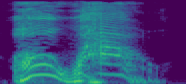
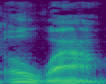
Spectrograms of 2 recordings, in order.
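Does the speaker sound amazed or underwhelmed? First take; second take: amazed; underwhelmed. First: It sounds genuinely amazed and excited. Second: It sounds flat and underwhelmed.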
